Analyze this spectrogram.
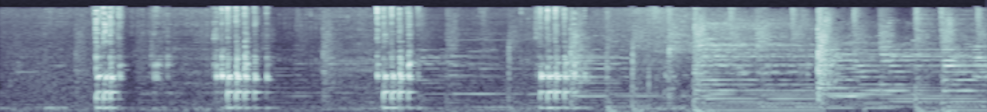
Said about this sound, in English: You'll be pleased to know that's all the grunting seals for this week.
